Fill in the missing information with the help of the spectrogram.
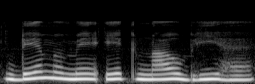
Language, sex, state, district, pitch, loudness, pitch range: Hindi, female, Jharkhand, Palamu, 245 Hz, -10 LUFS, 230-250 Hz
